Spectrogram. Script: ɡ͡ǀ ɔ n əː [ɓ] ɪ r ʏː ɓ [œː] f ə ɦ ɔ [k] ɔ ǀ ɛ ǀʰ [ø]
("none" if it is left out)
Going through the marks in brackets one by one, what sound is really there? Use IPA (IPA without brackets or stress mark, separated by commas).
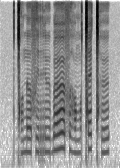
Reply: f, œː, ŋ, ø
